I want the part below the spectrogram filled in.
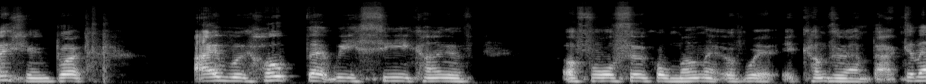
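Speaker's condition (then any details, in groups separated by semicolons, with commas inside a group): Cerebral palsy; from birth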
